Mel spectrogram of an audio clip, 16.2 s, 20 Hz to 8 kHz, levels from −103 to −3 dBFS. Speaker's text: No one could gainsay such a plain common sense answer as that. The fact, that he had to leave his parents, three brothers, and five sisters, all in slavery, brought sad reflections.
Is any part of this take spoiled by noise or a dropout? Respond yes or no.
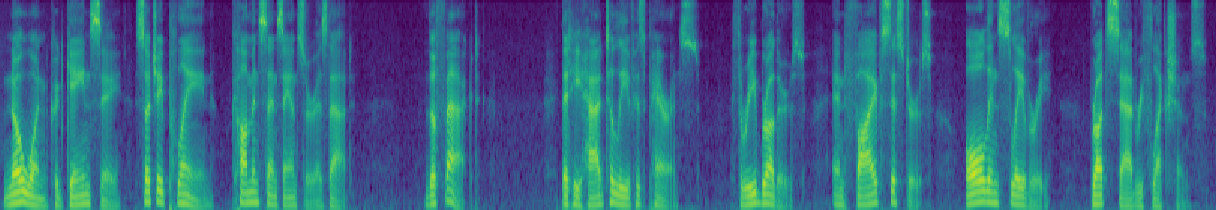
no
